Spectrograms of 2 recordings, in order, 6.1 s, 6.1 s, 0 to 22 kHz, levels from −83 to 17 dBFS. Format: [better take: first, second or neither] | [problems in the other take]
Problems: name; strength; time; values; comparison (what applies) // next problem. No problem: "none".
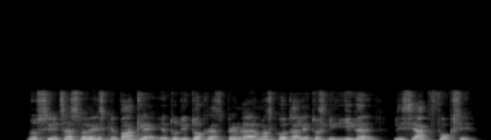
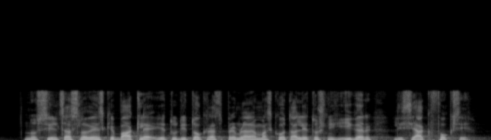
second | noise reduction (neural mask model DeepFilterNet 3)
